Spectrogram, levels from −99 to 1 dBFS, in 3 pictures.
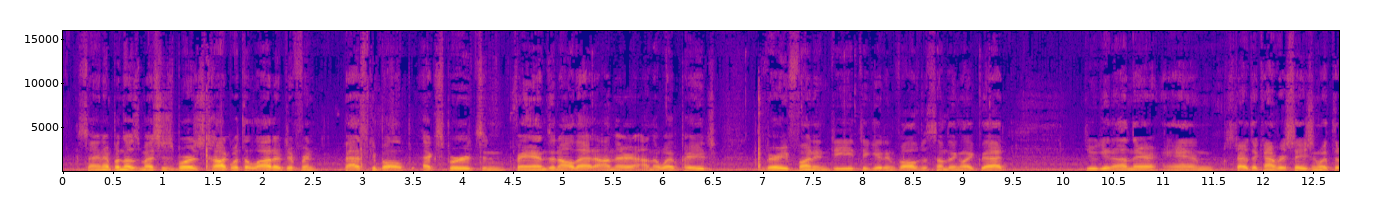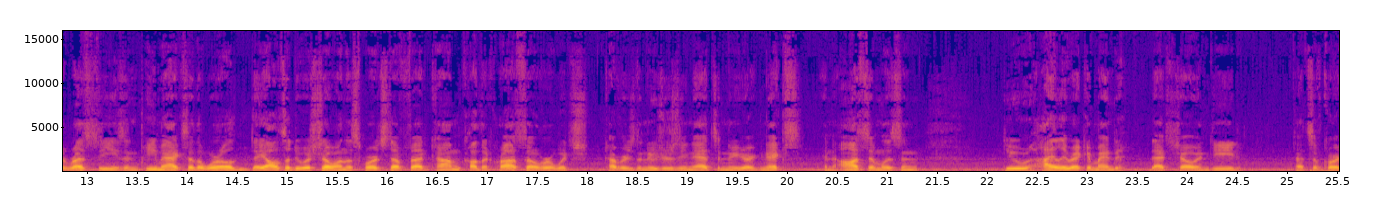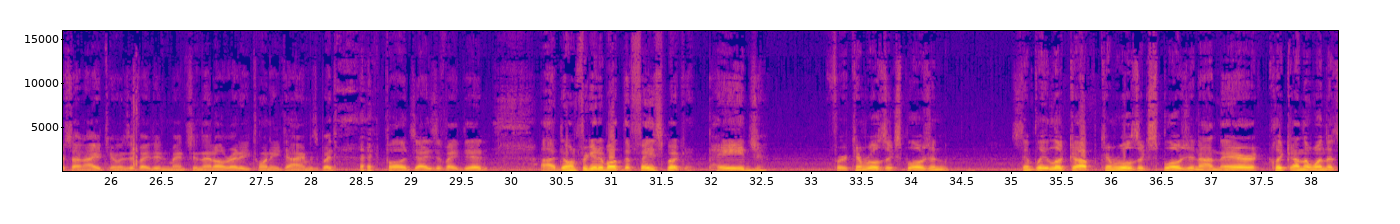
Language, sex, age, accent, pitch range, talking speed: English, male, 30-49, American, 110-125 Hz, 190 wpm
